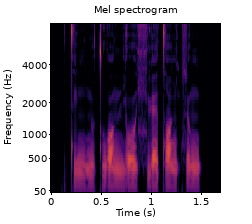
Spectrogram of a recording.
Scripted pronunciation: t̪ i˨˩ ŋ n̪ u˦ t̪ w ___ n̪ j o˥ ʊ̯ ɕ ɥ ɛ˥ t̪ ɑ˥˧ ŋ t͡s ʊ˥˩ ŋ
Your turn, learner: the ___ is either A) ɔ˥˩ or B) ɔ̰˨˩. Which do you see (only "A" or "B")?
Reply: A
